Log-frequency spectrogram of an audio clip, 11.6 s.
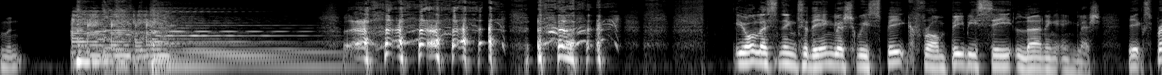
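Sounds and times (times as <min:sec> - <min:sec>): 
speech: 0:00.0 - 0:01.8, 0:03.4 - 0:06.0, 0:07.4 - 0:11.6
person coughing: 0:03.4 - 0:06.4.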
